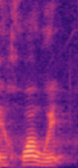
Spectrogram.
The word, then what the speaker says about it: Huawei: Euh, oui, on, prononce Huawei, je crois, en, France, mais voilà, donc pour ceux qui nous écoutent, Huawei ne se prononce pas Huawei, mais Huawei. Le H se prononce comme un R.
